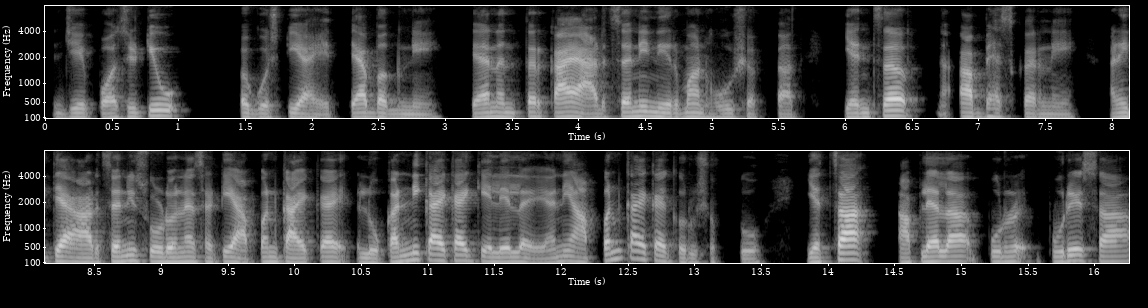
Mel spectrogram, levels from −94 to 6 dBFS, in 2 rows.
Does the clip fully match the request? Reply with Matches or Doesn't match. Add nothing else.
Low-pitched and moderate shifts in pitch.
Matches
